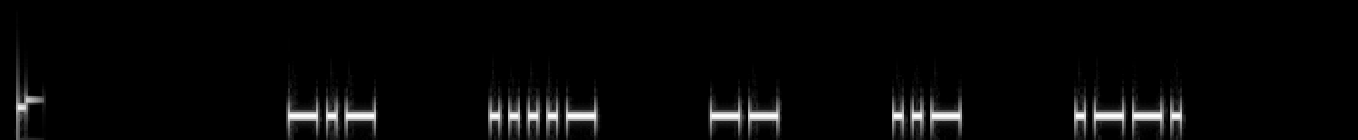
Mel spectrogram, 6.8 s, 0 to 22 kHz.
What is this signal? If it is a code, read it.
Morse code, heard as a keyed tone, about 25 wpm, spaced as for 12 wpm, 700 Hz. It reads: K4MUP
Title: USA Call Signs - 5 Characters - 4x Character Spacing - 25wpm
